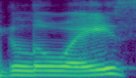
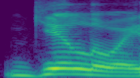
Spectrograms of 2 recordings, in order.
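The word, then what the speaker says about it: Gillioz: is another midweek matina at the Galo gillo sorry I said it wrong the first time it's the gillo theater uh at two o'clock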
